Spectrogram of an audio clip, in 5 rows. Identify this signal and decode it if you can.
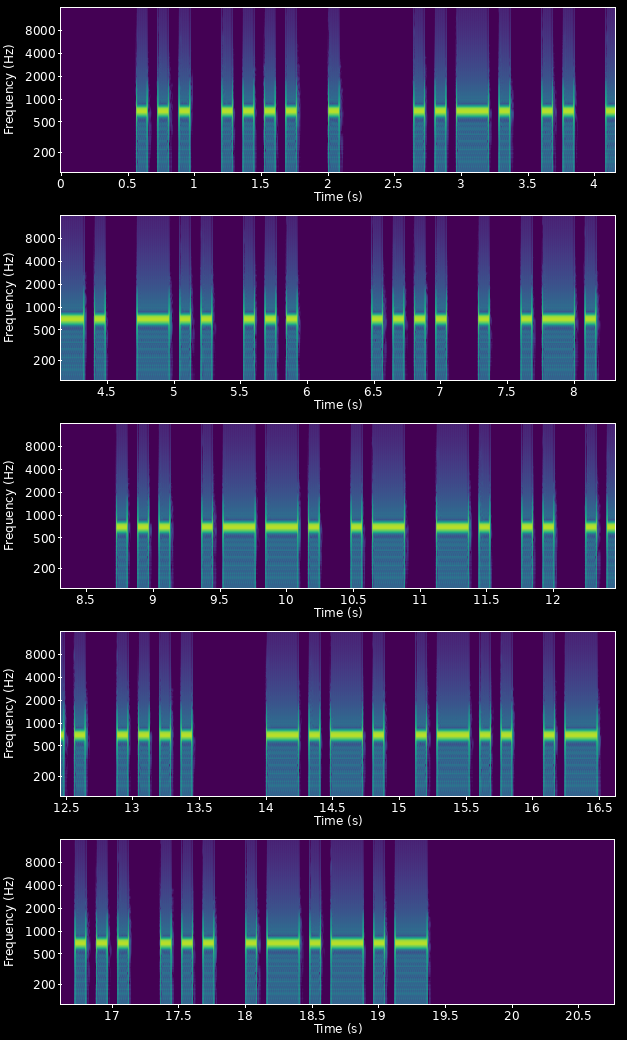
Morse code, heard as a keyed tone, about 15 wpm, 700 Hz. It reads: SHE FINDS HER SPANISH CLASS.
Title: Additional Easy Phrases 15wpm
